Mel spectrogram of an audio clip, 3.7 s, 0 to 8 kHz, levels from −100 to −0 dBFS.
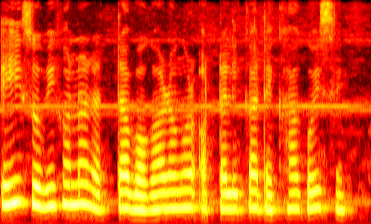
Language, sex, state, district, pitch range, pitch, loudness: Assamese, female, Assam, Kamrup Metropolitan, 205-245 Hz, 220 Hz, -15 LUFS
